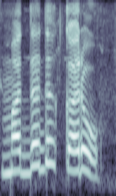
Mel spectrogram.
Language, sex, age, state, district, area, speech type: Punjabi, female, 18-30, Punjab, Amritsar, urban, read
